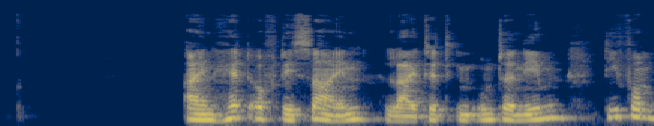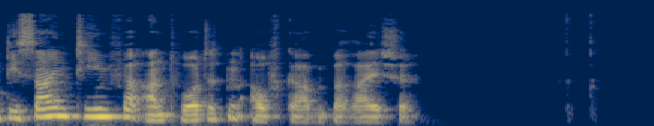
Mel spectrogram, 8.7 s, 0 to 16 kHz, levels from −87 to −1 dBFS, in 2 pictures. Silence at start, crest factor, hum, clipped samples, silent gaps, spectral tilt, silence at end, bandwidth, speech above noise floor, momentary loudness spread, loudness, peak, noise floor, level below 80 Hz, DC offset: 1.25 s; 18 dB; none; under 0.1%; none; -7 dB/octave; 1.6 s; 11.5 kHz; over 70 dB; 11 LU; -21 LUFS; -4 dBFS; under -90 dBFS; -58 dBFS; under 0.1%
